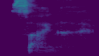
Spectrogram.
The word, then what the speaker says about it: Sinai: As in Sinai. How about that? As in say I. Give I-A. I don't know how to spell it. Sinai.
